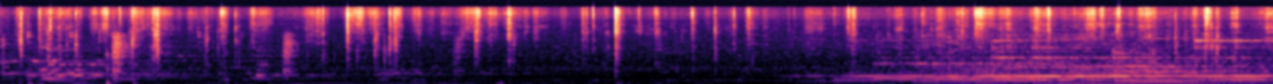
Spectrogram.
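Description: Crisp crinkles and dry taps as a sheet of paper is folded in half, forming an irregular run of quiet clicks, followed in the last few seconds by a steadier, fuller sound.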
